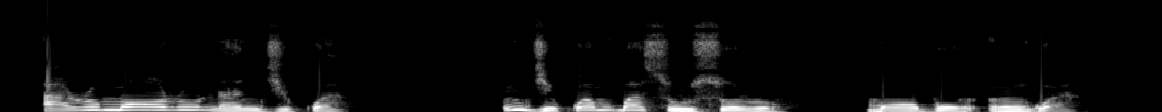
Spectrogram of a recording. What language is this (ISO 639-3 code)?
ibo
